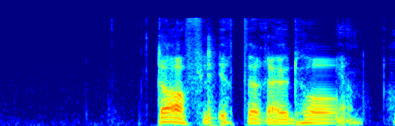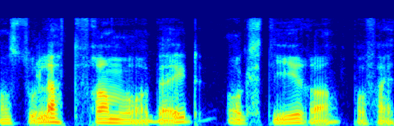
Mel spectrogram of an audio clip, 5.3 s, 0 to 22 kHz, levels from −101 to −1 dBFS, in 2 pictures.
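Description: At 1.39 s the speech briefly smears into a held, fading sound, and again from 2.12 to 2.26 s for roughly twice as long, after which it jumps ahead. Both are bursts of packet loss on the call path: the receiver stretched the last sound it had for about 60 ms and then about 120 ms before playback resumed, dropping the audio in between. The codec's top end stops near 12 kHz.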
